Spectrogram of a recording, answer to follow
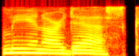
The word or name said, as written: Leonardesque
